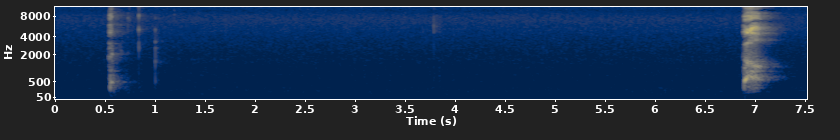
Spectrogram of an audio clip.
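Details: Hiccups in the dark while trying to sleep: two sharp, abrupt hiccups about six seconds apart in near silence.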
